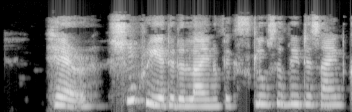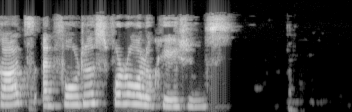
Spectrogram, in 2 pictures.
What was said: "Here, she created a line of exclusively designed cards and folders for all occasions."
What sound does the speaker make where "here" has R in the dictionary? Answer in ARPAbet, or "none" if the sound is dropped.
R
